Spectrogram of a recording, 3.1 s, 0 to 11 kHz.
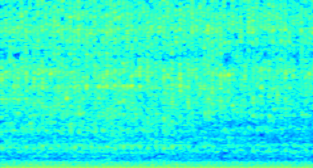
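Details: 2010 Doosan propane forklift, about 3,353 hours, after replacing vaporizer/regulator and adjusting mixture screw that had it shaking: steady idle with evenly spaced firing pulses, no surging or hunting; normal idle.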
